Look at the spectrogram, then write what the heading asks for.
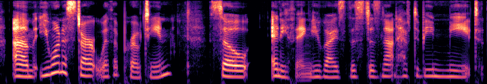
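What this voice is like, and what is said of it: Midwestern American accent. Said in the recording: “my Midwestern accent is really coming out”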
